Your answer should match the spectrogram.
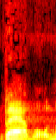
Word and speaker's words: Babel: So be sure and teach these kids Babel, not Babel, so they'll know you're from Texas.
